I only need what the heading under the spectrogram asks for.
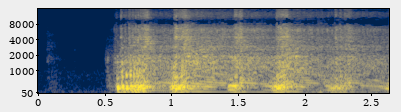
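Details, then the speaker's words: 1986 Kawasaki KX125 two-stroke with spark regained and a clean carb, run without choke with the idle screw raised twice. Sharp revs rise and sag in bursts and it still won't idle. Cause suspected, not confirmed. "Okay. Doesn't want to idle. Turn the idle up a bit more. [Music] still doesn't want to idle."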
